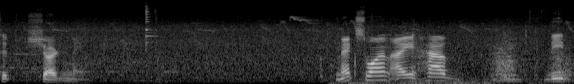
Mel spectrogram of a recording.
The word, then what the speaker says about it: Chardonnay: i have here the chardonnay so it's written on the label here in behringer founders reserve it's chardonnay so the ch you will pronounce it as letter s so it means chardonnay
